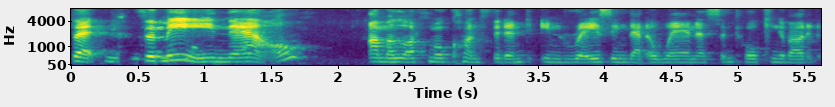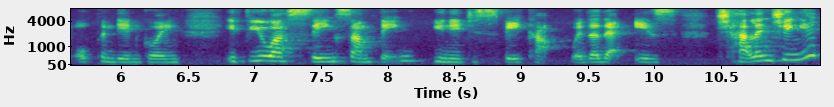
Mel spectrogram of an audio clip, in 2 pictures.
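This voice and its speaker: Bright and sharp in tone, a woman at medium pitch talks at a moderate pace with ordinary pitch variation and big swings in loudness. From Sri Lanka. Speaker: book publisher and business owner. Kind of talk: interview. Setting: live online recording.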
